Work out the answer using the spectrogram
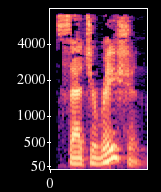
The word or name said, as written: saturation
